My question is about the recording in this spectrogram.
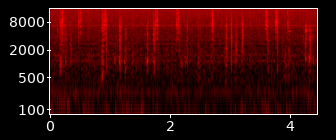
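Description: Faint, irregular computer mouse and keyboard clicks over a low steady hum.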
